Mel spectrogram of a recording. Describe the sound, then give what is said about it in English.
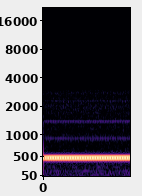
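A steady telephone dial tone hums at a constant pitch, ending with a brief, brighter beep-like click as a call is placed to Mark Beeks. “I decided to give Mark Beeks a call.”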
